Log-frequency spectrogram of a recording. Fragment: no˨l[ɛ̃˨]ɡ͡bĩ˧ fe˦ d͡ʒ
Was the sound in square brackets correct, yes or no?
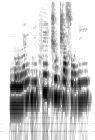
no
